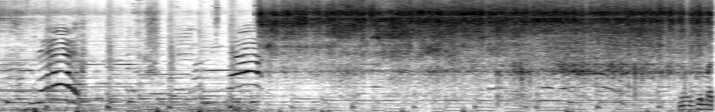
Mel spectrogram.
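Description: Kanduli fish frying in hot oil, starting with clattering and a voice, then a loud continuous crackling sizzle that swells and fills the rest, close by.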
